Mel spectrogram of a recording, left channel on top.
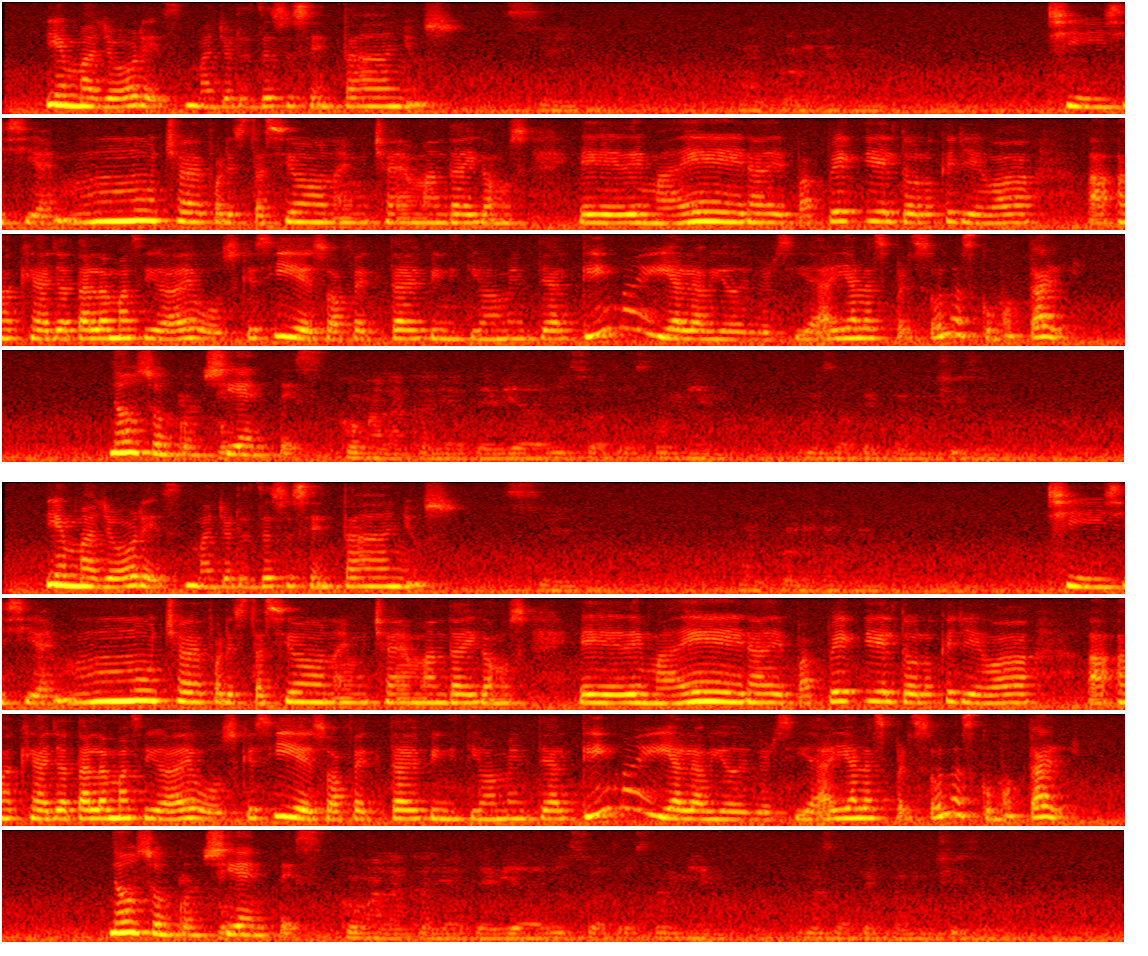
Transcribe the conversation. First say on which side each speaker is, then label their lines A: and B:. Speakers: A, on the right; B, on the right.
A: y en mayores, mayores de 60 años.
B: Sí, ay, pobre la gente.
A: Sí, sí, sí, hay mucha deforestación, hay mucha demanda, digamos, eh, de madera, de papel, todo lo que lleva a, a que haya tala masiva de bosques y eso afecta definitivamente al clima y a la biodiversidad y a las personas como tal.
B: Sí,
A: No son conscientes.
B: como, como a la calidad de vida de nosotros también nos afecta muchísimo.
